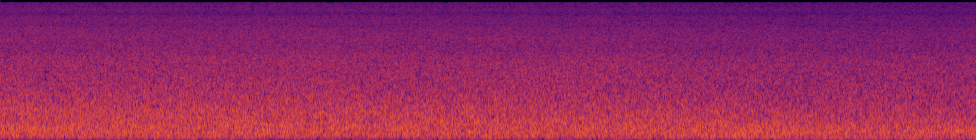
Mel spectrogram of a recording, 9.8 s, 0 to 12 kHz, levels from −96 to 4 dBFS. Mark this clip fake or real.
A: real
